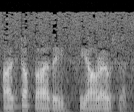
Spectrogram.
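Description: An actor playing an earnest, dutiful young police constable in a 1950s radio crime drama, respectfully and carefully reporting. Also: male voice, fairly low pitch, moderate pace, fairly bright tone, close to an everyday voice. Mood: discreet, urgent. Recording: muffled, hissy 1950s radio broadcast.

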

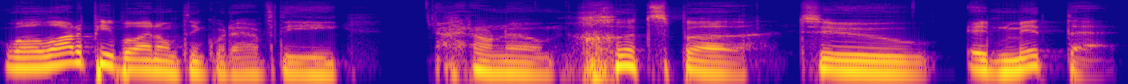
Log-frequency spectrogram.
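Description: A man's voice: medium pitch, expressive, a little slow, darkish tone, dry recording, studio quality. A man hosting a podcast, interviewing a comedy character in a playful, wry way. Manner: playful, wry, goes along with the bit. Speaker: podcast host.

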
